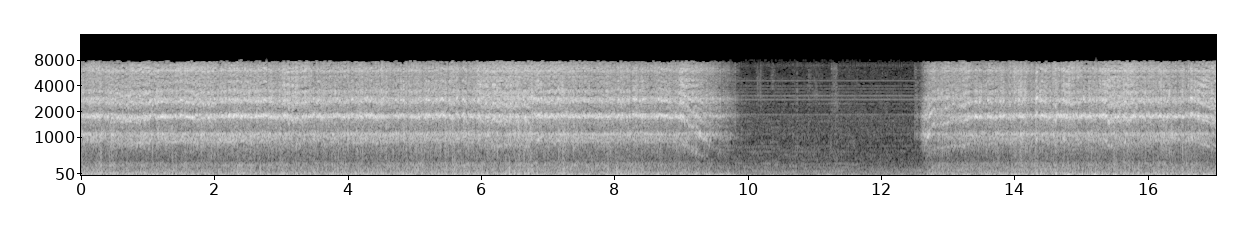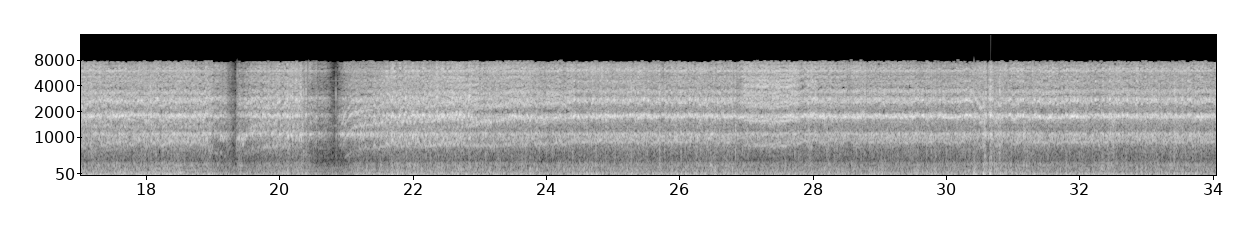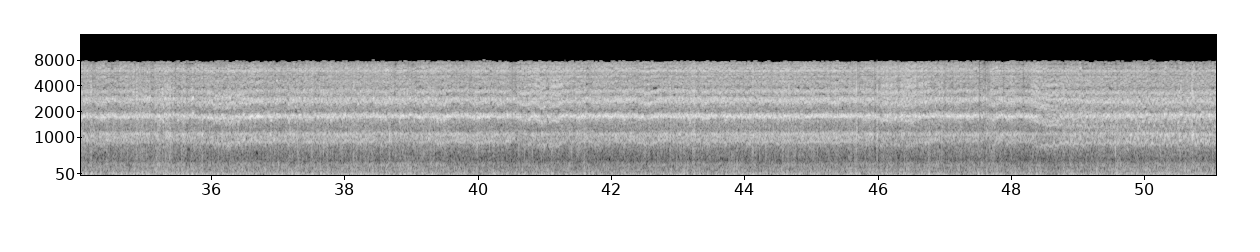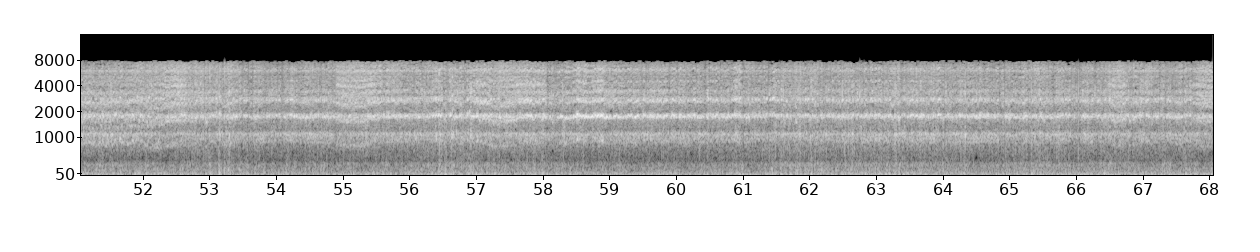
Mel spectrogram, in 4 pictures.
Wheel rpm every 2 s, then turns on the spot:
230, 230, 230, 230, 160, 0, 110, 230, 220, 160, 110, 200, 230, 230, 230, 230, 230, 230, 220, 240, 230, 230, 230, 230, 210, 190, 220, 230, 230, 230, 230, 230, 230, 230.
none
